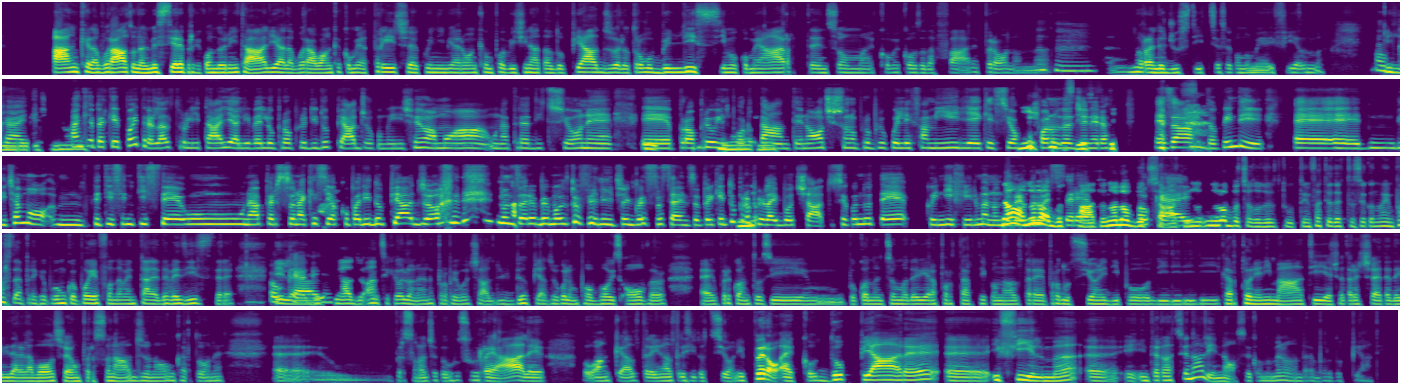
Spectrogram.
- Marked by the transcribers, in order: "trovavo" said as "travo"; other background noise; "proprio" said as "propio"; "proprio" said as "propio"; laughing while speaking: "Sì, sì, sì"; chuckle; "se" said as "fe"; unintelligible speech; chuckle; laughing while speaking: "non sarebbe molto felice in questo senso"; unintelligible speech; tapping; "proprio" said as "propio"; "importante" said as "importantre"; "comunque" said as "unque"; "quello" said as "chiuello"; "proprio" said as "propio"; in English: "Voice Over"; "eccetera" said as "eccete"
- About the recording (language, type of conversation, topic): Italian, podcast, Cosa ne pensi delle produzioni internazionali doppiate o sottotitolate?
